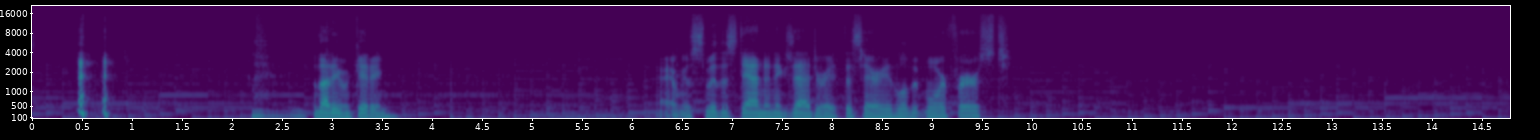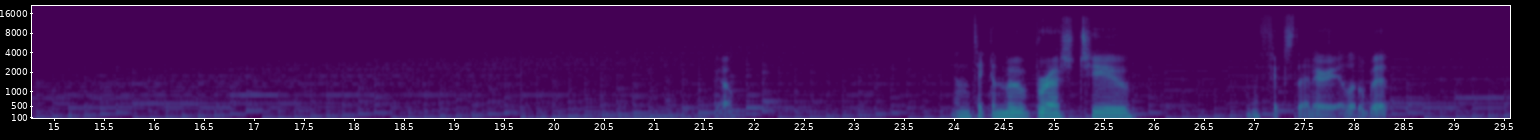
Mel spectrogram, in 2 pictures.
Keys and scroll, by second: 0.2 ctrl+z, 1.3 s, 2.4 space, 16.2 s, 18.0 s, 23.6-24.9 typing, 27.9 s.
